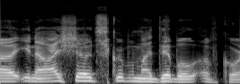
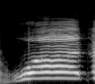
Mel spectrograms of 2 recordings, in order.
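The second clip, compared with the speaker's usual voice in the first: high, loud surprised What; startled outcry; mock shock; 13 semitones higher, 4 dB louder than usual. Real, not acted. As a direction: yelp it in disbelief. Shocked at the age counter.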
